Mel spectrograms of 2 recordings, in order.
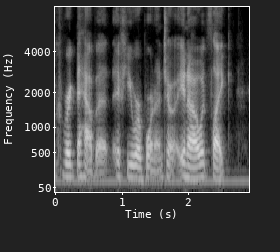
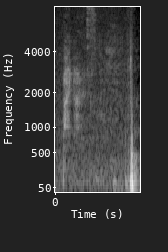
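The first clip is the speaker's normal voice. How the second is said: whispered goodbye; 3 dB louder than usual. Real, not acted. Vlog sign-off.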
